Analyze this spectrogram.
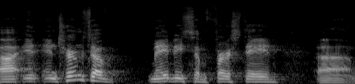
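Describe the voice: A man's slow, medium-pitched speech, fairly bright in tone, with big pitch swings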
